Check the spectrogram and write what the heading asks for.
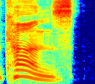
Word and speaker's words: Kunz: He's played by the actor, Simon K-U-N-Z. I got to be very careful why I pronounce that. Simon Kunz. Yes, I'll go with that. Kunz.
